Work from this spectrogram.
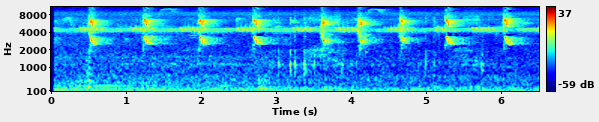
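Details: Indian palm squirrel, also called three-striped palm squirrel, giving sharp, high chirps repeated about every 0.7 seconds, nine in all, each a bright squeak trailed by a brief buzzy trill, over a soft background hiss.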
